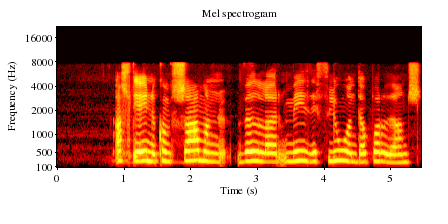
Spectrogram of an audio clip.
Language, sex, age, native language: Icelandic, male, 12, Icelandic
